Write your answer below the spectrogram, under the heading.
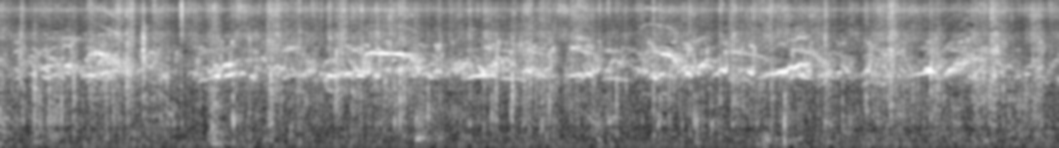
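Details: Several common quail chicks peeping continuously, thin high chirps and brief whistled slurs overlapping in a busy chorus, mixed with light tapping and rustling.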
